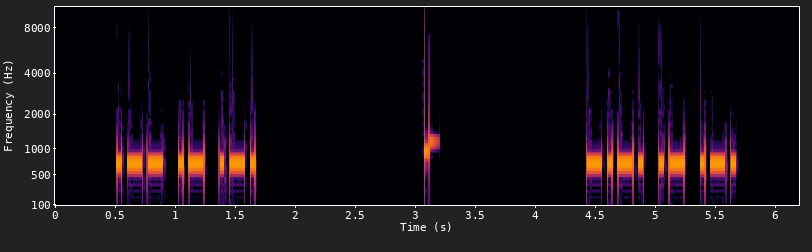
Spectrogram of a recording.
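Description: Rapid Morse code beeps at a single steady mid pitch, sent at 28 words per minute as three-letter words, in two quick bursts of dits and dahs with a pause between and a brief click in the gap. No voices.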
